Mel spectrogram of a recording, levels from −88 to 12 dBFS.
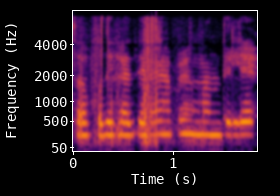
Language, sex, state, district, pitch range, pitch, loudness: Hindi, female, Bihar, Supaul, 235-245 Hz, 240 Hz, -19 LUFS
